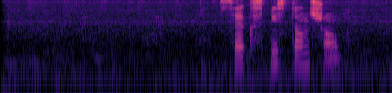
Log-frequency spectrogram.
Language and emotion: Russian, neutral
